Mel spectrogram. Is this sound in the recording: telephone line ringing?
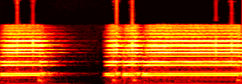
no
